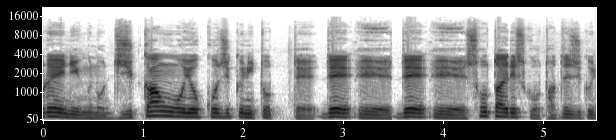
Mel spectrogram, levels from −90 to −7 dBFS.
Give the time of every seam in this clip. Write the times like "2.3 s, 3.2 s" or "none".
3.5 s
